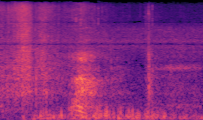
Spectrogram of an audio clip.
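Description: Printed paper sheets rustling and being handled, with one sharp click about one and a half seconds in.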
